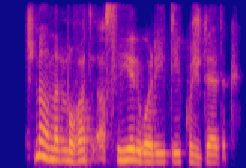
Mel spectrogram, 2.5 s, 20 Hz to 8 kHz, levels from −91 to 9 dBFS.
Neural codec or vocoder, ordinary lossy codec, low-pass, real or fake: codec, 16 kHz, 1 kbps, X-Codec, HuBERT features, trained on balanced general audio; none; 7.2 kHz; fake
